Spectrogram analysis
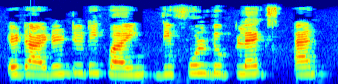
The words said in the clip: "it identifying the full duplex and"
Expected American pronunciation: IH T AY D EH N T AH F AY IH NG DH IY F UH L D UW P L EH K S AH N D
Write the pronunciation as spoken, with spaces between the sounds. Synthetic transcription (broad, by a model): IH T AY D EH N T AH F AY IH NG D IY F UH L D UW P L EH K S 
